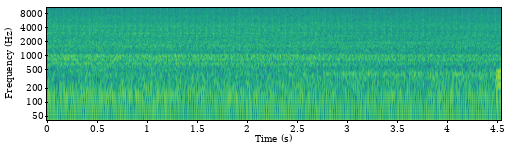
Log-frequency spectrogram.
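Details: Ford Sierra Mk1 Estate 4x4 Ghia 2.8i idling briefly after a starter was fitted, run without coolant: even, steady idle with a smooth hiss, no puffing or ticking at the manifold, no exhaust blow.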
